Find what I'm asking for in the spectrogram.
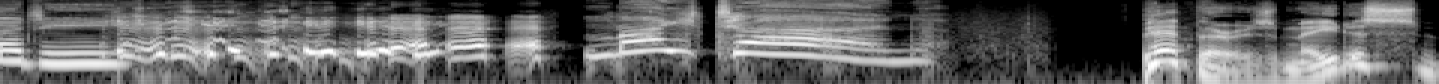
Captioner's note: both giggle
